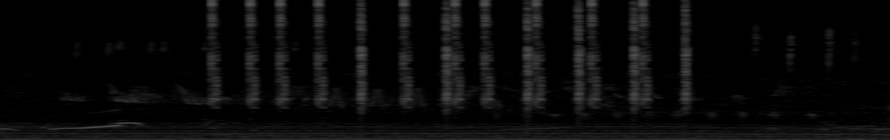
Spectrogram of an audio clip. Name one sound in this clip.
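A ratchet wrench clicks rapidly as it turns a bolt.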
